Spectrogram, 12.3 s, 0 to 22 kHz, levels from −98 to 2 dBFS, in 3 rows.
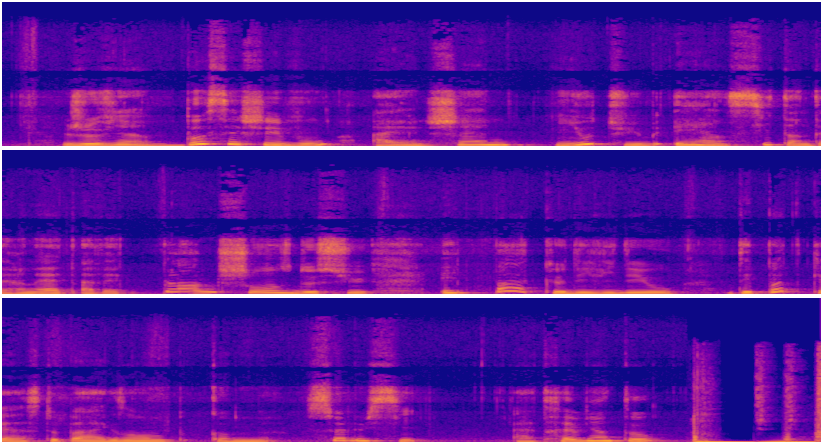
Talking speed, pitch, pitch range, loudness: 155 wpm, 190 Hz, 160-255 Hz, -31 LUFS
